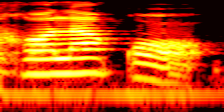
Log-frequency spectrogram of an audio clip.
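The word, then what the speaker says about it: خَلَقَ: Ini ada khalaqa. Ketika dibaca wasal, tidak diwakafkan, tidak berhenti, dia tidak menjadi qalqalah. Tapi ketika membacanya diwakafkan, maka jadilah dia qalqalah.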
